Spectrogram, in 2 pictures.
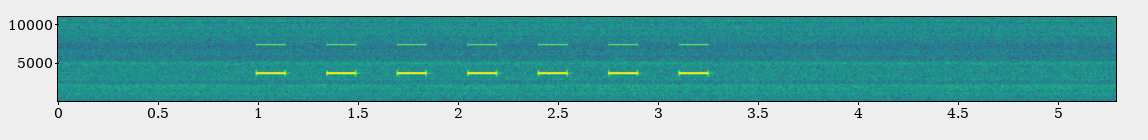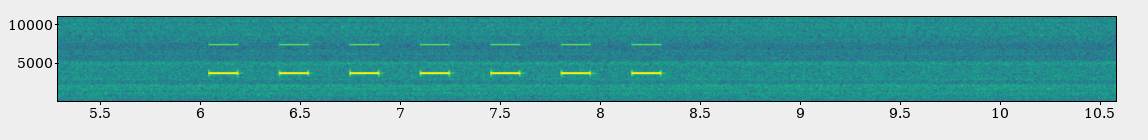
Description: Beep code, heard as a piezo beeper, played twice, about 3700 Hz. 7 short. In AMI BIOS tables: virtual mode exception error; in Dell tables: processor failure.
